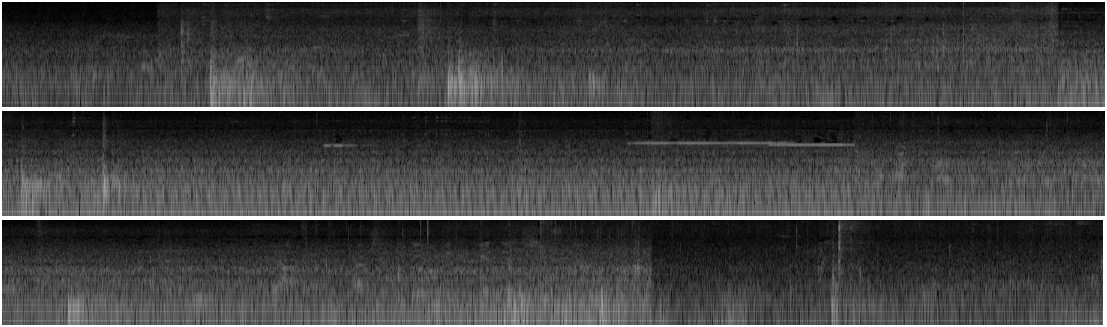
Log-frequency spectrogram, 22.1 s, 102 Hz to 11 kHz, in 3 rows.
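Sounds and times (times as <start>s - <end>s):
street noise: 0.0s - 22.0s
diesel engine idling: 1.0s - 19.1s
short high tones: 11.5s - 13.1s.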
